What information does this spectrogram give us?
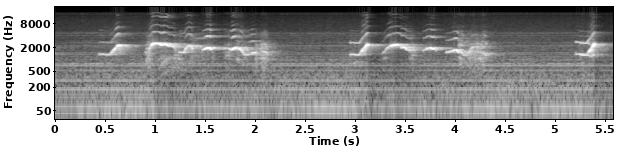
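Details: Two pet cockatiels, housemates for three years, trade friendly wolf whistles with extensions in a shared whistled language, clear bright rising-then-falling phrases repeated in two bursts, then a short final whistle.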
